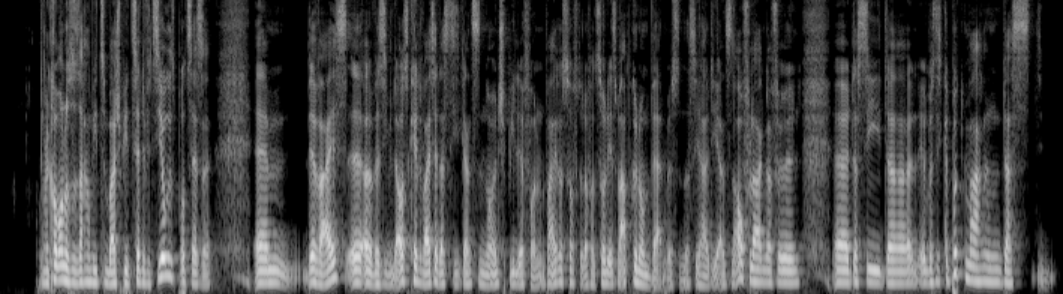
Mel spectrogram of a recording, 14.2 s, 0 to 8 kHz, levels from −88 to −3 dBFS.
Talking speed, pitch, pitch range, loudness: 215 wpm, 125 Hz, 115-130 Hz, -24 LUFS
